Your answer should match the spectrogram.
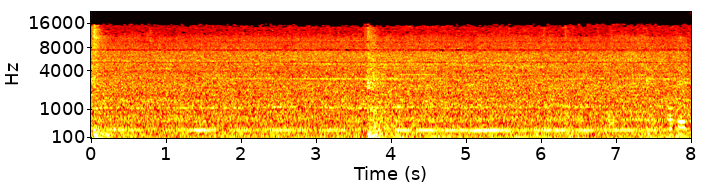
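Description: Hydraulic power pack of a 100-ton coin press (electric motor driving a piston pump) running with a steady hum and a held whining tone, with a single knock about 3.7 s in as the ram cycles.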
